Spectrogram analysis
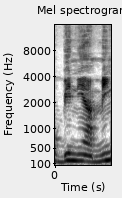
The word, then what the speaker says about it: Binyamin: Em que afirmou que apoiará com todos os nossos meios uma ação contra o exército sionista de Benjamin Netanyahu, ou Binyamin Netanyahu, conforme uma pronúncia aí mais israelense, né?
